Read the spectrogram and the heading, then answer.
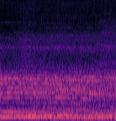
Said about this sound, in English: Let us start by breathing in together, breathing in. And breathing out with a ha.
